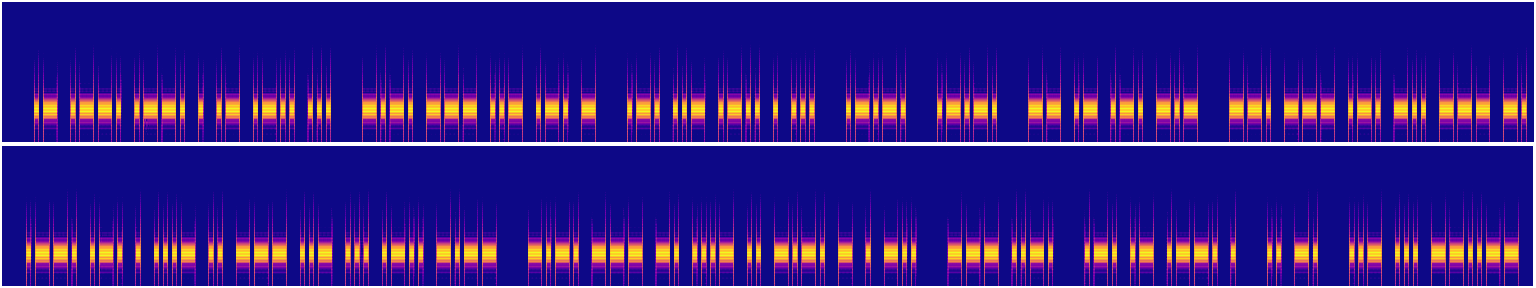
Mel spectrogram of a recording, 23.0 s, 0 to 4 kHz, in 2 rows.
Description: Morse code, heard as a keyed tone, about 36 wpm, 550 Hz. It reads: APPEALS COURT RULES <AR> <AR> MARK GORDON PREVIOUSLY CONVICTED OF RAPE IN US,
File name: podcast / News headlines-1x-35x35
